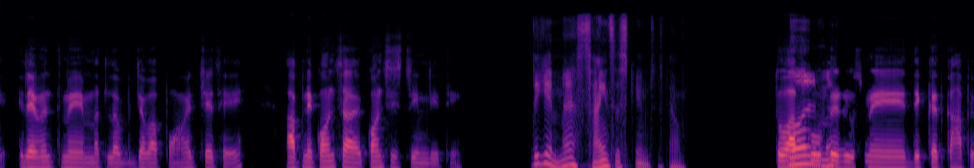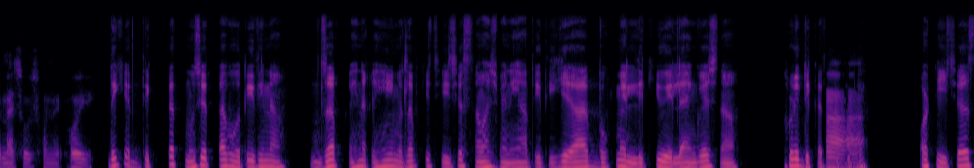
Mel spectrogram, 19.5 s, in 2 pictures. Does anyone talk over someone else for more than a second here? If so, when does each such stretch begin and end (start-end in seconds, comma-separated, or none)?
none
